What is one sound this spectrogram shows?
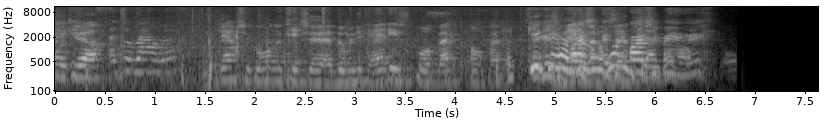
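People talk close by outdoors.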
